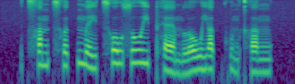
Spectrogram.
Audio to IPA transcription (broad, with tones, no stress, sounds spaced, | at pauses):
t͡sʰ ɐ˧ n t͡sʰ ɵ˨˥ t̚ m e˨˥ j t͡sʰ o˥ w s uː˥ j pʰ ɛː˨˩ m l o˧ w j ɐ˨˥ t̚ kʷ ɐ˨˩ n kʰ ɐ˨ ŋ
